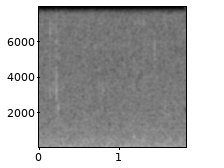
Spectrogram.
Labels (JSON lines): {"label": "ambient", "recorder": "HydroMoth"}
